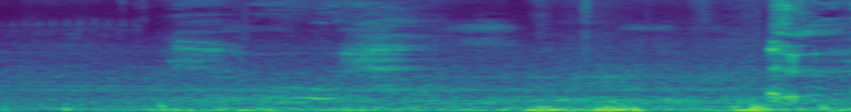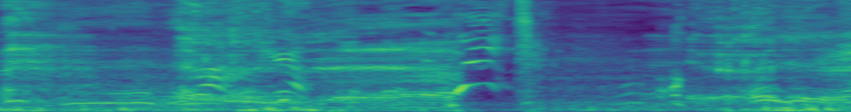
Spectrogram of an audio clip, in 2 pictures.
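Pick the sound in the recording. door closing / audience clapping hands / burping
burping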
